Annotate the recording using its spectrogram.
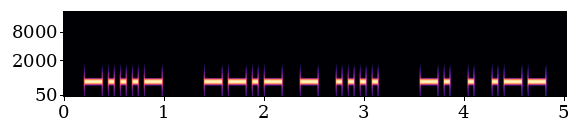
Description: Morse code, heard as a keyed tone, about 20 wpm, 700 Hz. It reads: <BT> QTH NEW
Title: Common QSO Phrases Encore 20wpm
